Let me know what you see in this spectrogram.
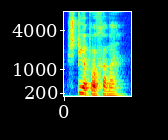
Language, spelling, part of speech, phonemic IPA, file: Dutch, stuurprogramma, noun, /ˈstyːr.proː.ɣrɑ.maː/, Nl-stuurprogramma.ogg
- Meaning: 1. a program to steer or otherwise control some thing or process 2. a driver, program acting as interface between an application and hardware it needs to communicate with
